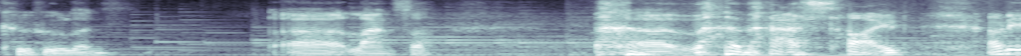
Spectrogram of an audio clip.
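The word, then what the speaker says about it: Cú Chulainn: His name is pronounced Kuhulan.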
